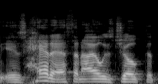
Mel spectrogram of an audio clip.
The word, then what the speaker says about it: Jerez: Sherry the actual appalation is uh Sherry Heth sherish so you got the British pronunciation you've got the Spanish pronunciation and you've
